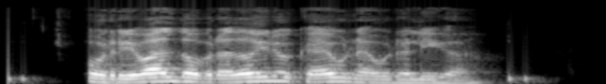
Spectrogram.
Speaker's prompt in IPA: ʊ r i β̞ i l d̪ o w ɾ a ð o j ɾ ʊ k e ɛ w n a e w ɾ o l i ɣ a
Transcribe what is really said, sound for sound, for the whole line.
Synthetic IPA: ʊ r i β̞ a l d̪ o β ɾ a ð o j ɾ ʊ k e ɛ w n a e w ɾ o l i ɣ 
